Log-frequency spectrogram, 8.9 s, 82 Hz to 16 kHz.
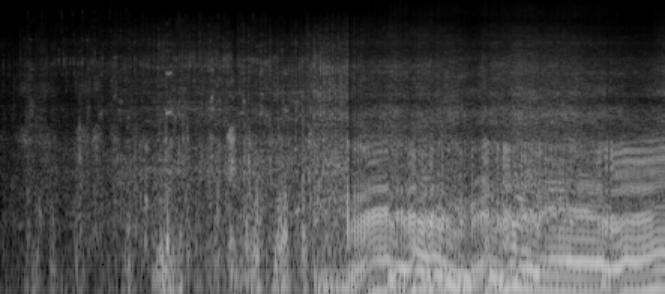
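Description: KTM 525 XC quad being bump-started: rolling over rough ground with irregular knocks and rumble, then about halfway through its single-cylinder four-stroke engine catches and runs loudly, the revs wavering a little. It is push-started in gear because the starter motor appears to have died.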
